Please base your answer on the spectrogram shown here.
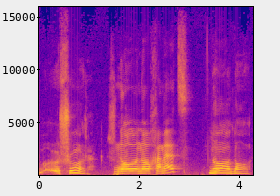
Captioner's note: hebrew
